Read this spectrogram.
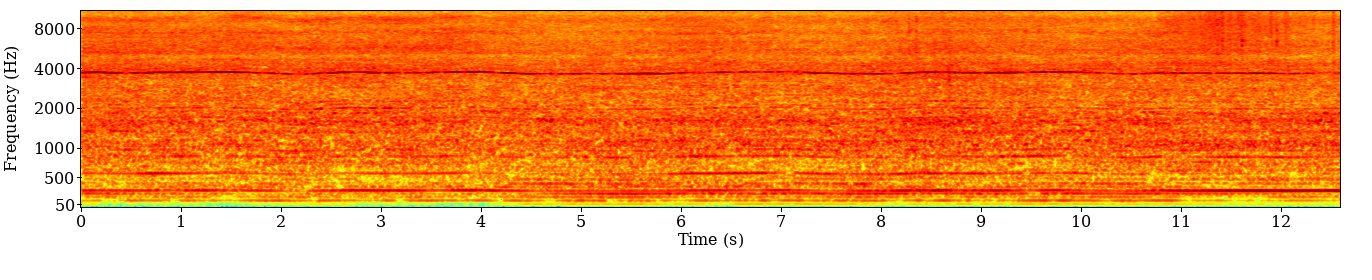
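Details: Hoover Concepts self-propelled upright vacuum on carpet. Steady, even motor whine with constant airflow rush, no rattles, surging or grinding; normal running.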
